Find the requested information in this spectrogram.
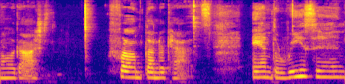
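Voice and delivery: normal talking voice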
